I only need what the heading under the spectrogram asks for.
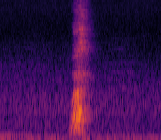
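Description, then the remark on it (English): A dog stands up and gives one short, sharp bark at a baby magpie, clear against a low, steady background hum, with no voices around it. “It took him a little effort to stand up and then bark at the baby magpie.”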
